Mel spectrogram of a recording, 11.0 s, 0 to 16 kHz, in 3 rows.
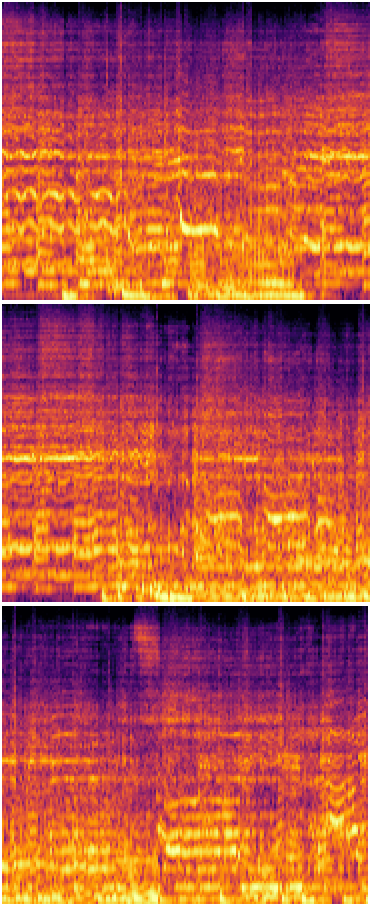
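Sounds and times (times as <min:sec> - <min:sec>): heavy bass: 0:00.0 - 0:03.4, 0:04.6 - 0:11.0
electric guitars: 0:00.0 - 0:11.0
live band playing: 0:00.0 - 0:11.0
person singing: 0:00.0 - 0:11.0.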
